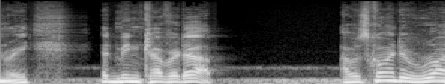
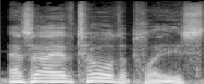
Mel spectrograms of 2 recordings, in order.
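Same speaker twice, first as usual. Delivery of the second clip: ordinary delivery, nothing marked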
